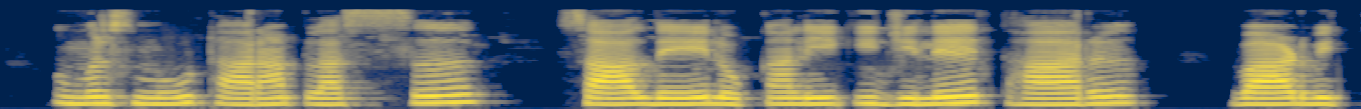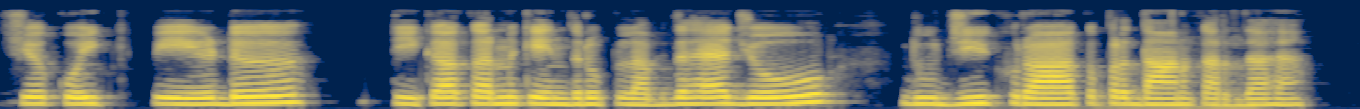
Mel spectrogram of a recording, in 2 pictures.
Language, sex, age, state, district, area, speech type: Punjabi, female, 45-60, Punjab, Fatehgarh Sahib, rural, read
